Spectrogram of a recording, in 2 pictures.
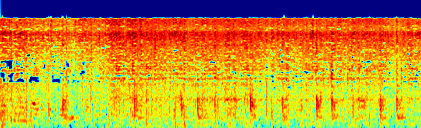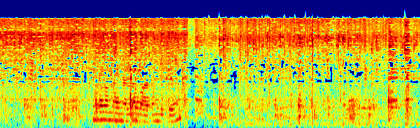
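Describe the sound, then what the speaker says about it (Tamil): Mustard seeds spluttering and crackling in hot oil for a Tamil-style greens dosa tempering, a steady bright sizzle with scattered pops throughout, close by, with brief stirring and utensil clinks and no talk. "கடுகு பொரியட்டும்"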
